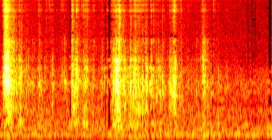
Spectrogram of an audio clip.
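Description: A foil trading card pack (Upper Deck SP Authentic Golf) being torn open by hand, its wrapper crinkling in several short rustling bursts, the sharpest at the very start. The rustling stops a little after three seconds in.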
